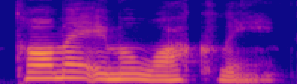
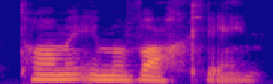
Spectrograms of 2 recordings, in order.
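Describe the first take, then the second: First: The consonant before 'ach' sounds like a W. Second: The consonant before 'ach' sounds like a V.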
